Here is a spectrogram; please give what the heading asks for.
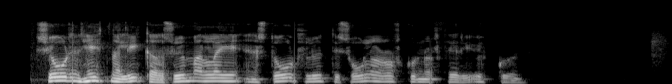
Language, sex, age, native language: Icelandic, male, 50-59, Icelandic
